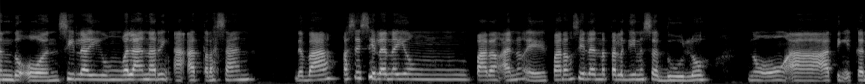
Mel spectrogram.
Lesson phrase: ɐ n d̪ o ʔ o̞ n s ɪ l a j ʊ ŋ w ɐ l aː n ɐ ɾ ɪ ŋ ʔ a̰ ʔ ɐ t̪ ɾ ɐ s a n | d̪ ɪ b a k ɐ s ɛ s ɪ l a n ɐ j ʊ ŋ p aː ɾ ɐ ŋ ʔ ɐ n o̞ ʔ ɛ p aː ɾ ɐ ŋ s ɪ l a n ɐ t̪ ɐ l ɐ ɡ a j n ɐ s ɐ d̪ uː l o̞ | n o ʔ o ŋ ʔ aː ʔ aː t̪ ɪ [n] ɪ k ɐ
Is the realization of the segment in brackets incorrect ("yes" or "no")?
yes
